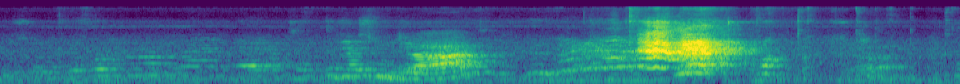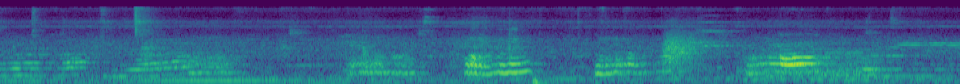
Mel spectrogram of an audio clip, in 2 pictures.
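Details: Free-roaming village cats, two males and one female gathered together, yowling in a courtship quarrel: wavering, drawn-out moaning wails rising to one loud strained cry, with people chatting nearby throughout.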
